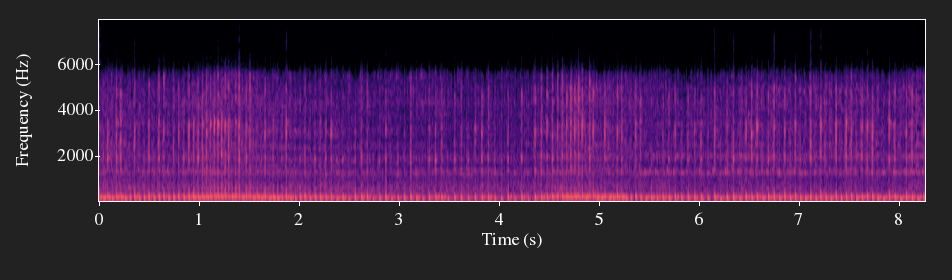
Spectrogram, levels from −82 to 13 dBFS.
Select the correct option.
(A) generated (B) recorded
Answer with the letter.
B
